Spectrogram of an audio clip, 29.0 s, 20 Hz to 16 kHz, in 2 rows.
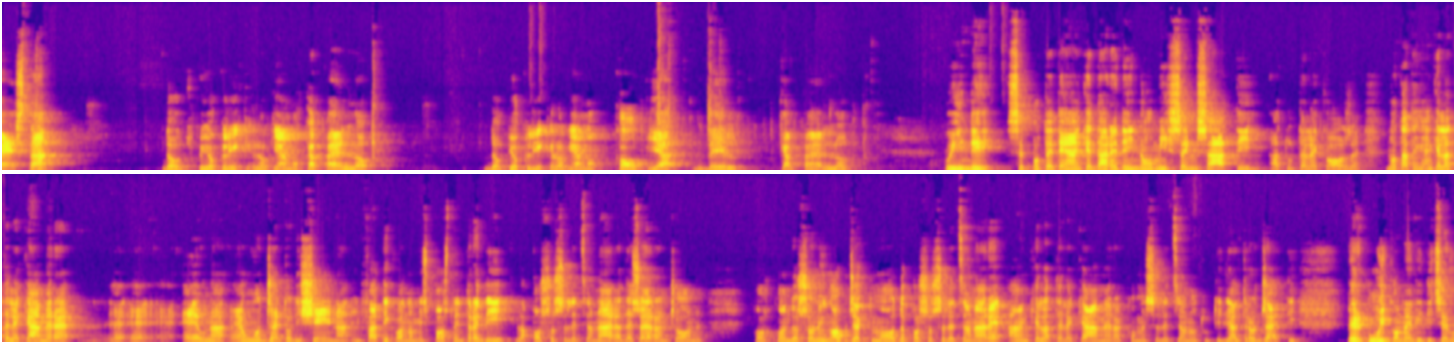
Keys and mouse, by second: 1.4 click, 1.6 click, 2.7 p, 3.1 l, 4.6 click, 4.8 click, 7.7 p, 7.8 l, 9.8 click, 10.2 click, 14.6 click, 18.1 middle click, 18.8 ctrl+middle click, 21.2 click, 22.6 click, 23.8 click, 24.5 click, 24.9 click, 25.9 click, 28.8 shift+middle click, 28.9 middle click.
